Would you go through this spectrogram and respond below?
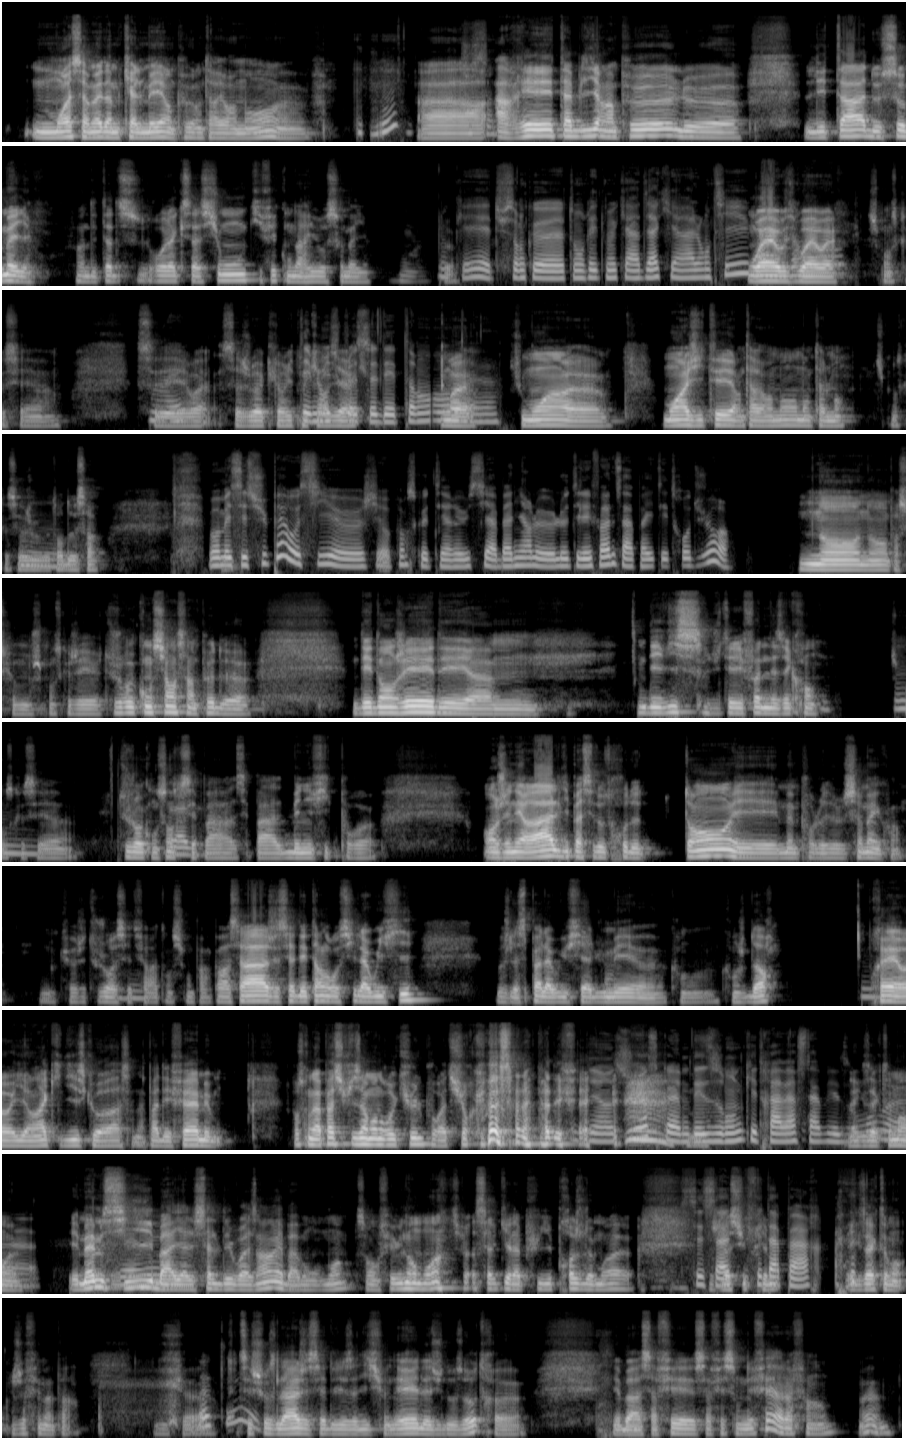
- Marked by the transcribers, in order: tapping; stressed: "exemple"; drawn out: "hem"; laughing while speaking: "que ça n'a pas d'effet !"; laugh
- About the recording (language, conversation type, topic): French, podcast, Qu’est-ce qui t’aide à mieux dormir la nuit ?
- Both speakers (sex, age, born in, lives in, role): female, 35-39, France, France, host; male, 30-34, France, France, guest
